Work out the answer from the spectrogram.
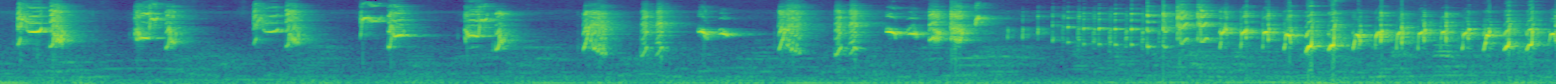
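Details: Long-tailed shrike singing energetically as a tutor recording for a quiet bird: a series of harsh scratchy squawks, then a fast continuous chattering rattle that builds in loudness.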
